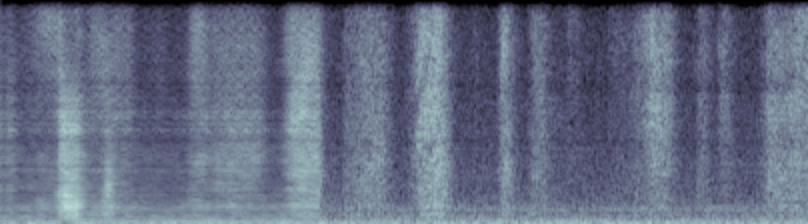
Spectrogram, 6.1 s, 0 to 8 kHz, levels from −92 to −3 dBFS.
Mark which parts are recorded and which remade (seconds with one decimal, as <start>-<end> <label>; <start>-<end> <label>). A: 0.0-2.4 remade; 2.4-6.1 recorded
